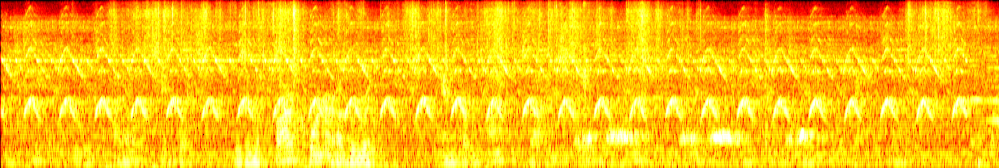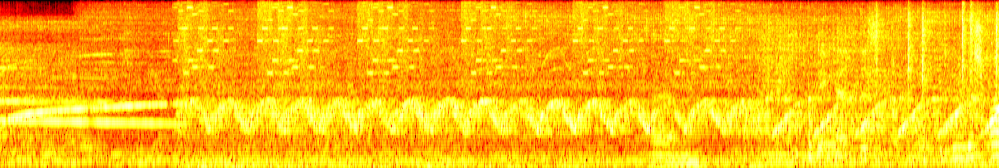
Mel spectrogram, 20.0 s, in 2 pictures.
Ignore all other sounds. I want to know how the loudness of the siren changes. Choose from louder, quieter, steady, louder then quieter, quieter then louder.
steady.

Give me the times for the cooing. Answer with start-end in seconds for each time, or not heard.
5.5-8.3.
